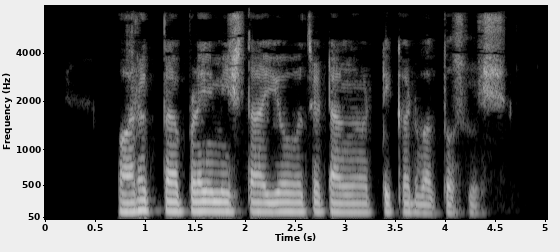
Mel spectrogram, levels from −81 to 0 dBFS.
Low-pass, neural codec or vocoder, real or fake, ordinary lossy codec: 7.2 kHz; none; real; AAC, 32 kbps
